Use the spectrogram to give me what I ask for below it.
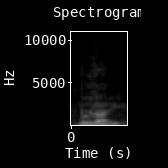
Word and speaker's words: Bvlgari: it is a matte black bottle which says bulgari men in black and uh you know this perfume this it is written as fulgari but it's pronounced as bulgari so yeah so you this house is very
